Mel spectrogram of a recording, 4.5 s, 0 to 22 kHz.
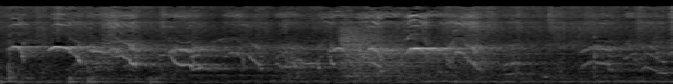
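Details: Female English Cocker Spaniel puppies from a breeder in Spain, for delivery in August 2022, give soft high whimpers and squeaky whines that rise and fall, several overlapping, with a steady low hum behind.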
